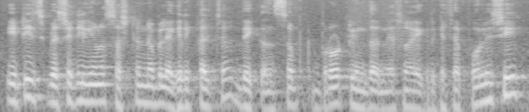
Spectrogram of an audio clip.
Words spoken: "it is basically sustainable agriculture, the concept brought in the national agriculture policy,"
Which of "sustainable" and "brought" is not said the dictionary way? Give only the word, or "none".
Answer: none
